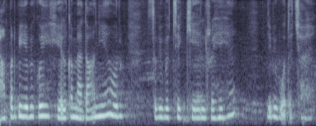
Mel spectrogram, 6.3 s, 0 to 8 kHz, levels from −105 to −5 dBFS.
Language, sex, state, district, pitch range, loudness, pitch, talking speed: Bhojpuri, female, Uttar Pradesh, Deoria, 205-245 Hz, -28 LUFS, 220 Hz, 210 wpm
